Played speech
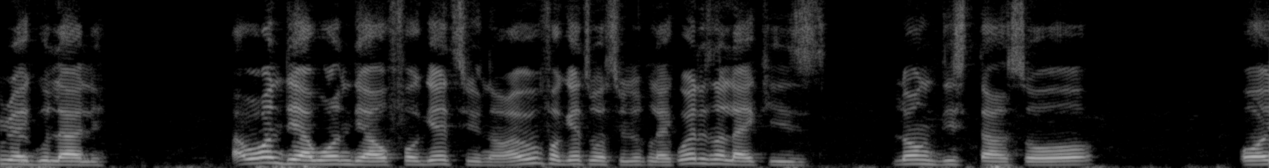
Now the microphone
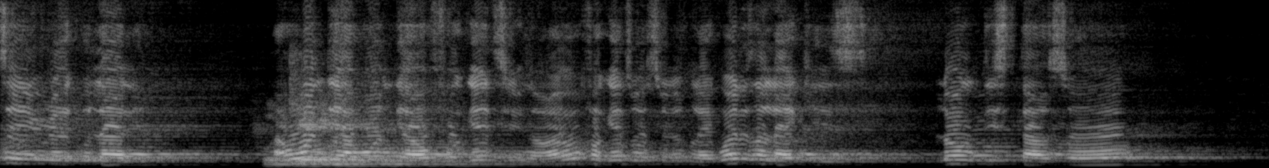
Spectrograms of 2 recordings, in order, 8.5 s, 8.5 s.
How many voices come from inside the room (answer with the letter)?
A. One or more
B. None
A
